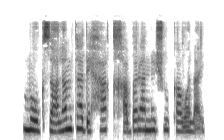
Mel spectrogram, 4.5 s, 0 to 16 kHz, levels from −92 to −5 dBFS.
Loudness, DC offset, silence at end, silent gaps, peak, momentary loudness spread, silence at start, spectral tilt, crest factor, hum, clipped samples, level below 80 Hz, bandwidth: -25 LUFS; under 0.1%; 0.45 s; 2.20-2.24 s, 3.39-3.46 s; -6 dBFS; 10 LU; 0.45 s; -1 dB/octave; 20 dB; none; under 0.1%; -78 dBFS; 9.4 kHz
